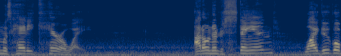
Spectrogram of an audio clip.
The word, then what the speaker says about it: Caraway: and call her carry weight her name wasn't Carrie way her name was Hattie caraway I don't understand why Google pronounces it Carrie way it's spelled see ara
